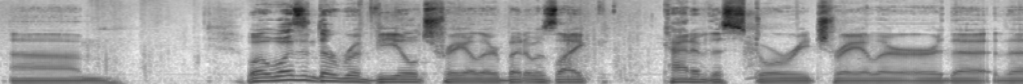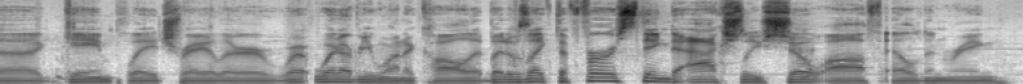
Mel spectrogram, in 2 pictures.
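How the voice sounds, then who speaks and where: Slightly raspy, low-pitched American male streamer. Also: brisk. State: scratchy throat. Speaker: video game streamer. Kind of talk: casual livestream chat answering viewers while gaming.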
